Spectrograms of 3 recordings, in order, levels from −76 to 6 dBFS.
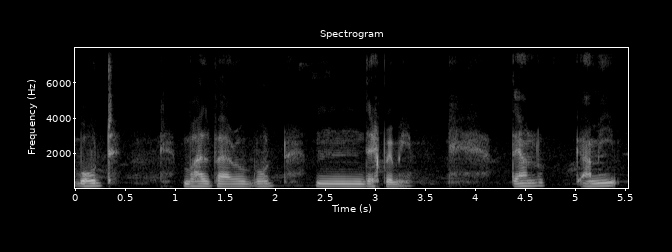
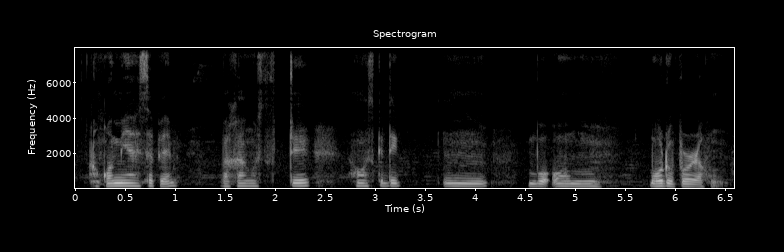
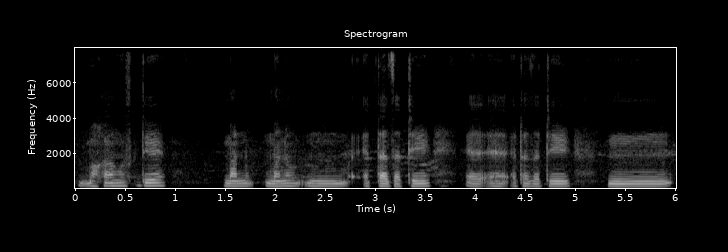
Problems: background sounds at intervals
